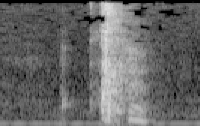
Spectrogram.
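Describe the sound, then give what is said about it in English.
A single human sneeze: a faint short intake, then a sharp, loud burst that tails off quickly, heard alone with no talking. “can't do anything about sneezing, it just happens.”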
